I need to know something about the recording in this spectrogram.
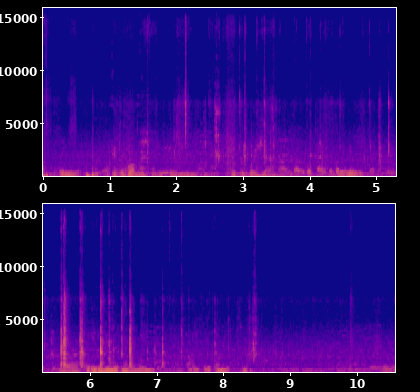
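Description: Plastic wrapping crinkles in a man's hands.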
